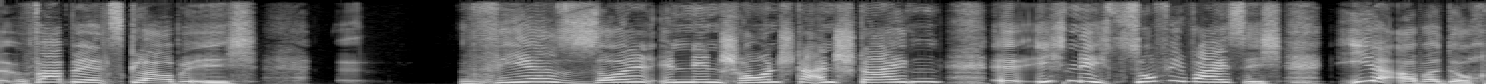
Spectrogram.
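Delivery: high, fussy little animal voices; rabbit and helpers. Acted. The rabbit bosses helpers, high and fussy. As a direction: bicker like small worried animals.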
